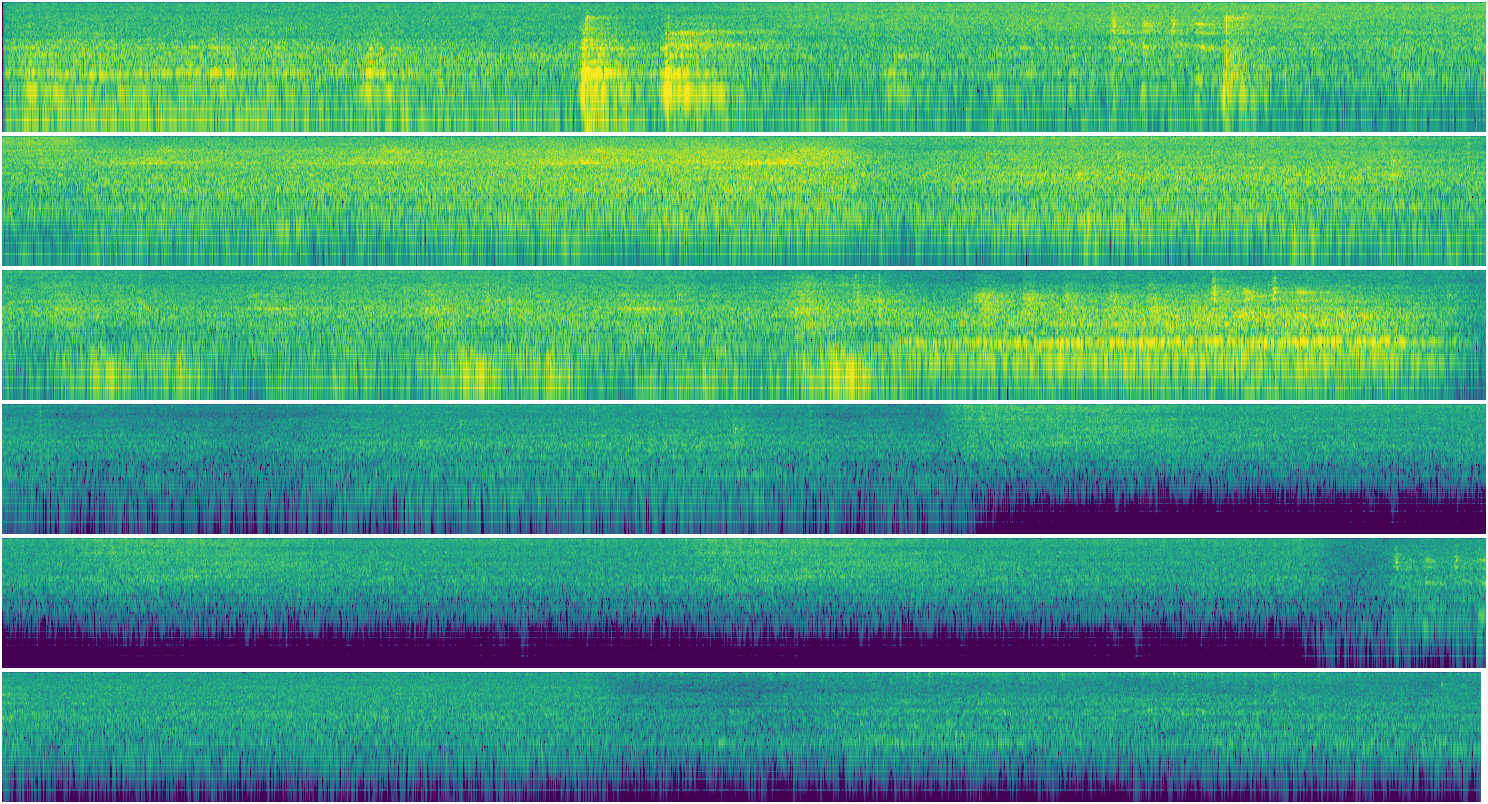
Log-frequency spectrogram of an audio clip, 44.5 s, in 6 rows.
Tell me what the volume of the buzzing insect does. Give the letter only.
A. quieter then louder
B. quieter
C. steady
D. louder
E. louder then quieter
A.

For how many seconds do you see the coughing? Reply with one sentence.
The coughing can be heard for 2 seconds in total.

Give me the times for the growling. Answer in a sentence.
You can't hear the growling here.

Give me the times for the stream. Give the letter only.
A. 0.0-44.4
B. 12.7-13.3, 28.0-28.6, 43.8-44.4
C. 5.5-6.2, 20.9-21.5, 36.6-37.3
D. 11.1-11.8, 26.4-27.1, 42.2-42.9
A.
